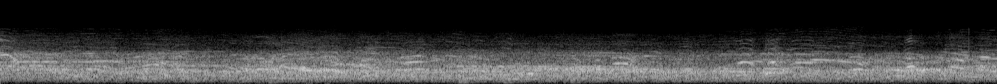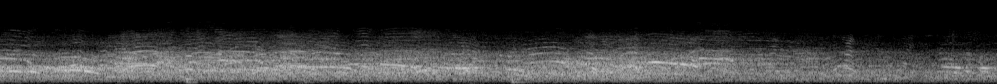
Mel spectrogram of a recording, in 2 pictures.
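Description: A large crowd roars and chants steadily in a big open stadium.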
